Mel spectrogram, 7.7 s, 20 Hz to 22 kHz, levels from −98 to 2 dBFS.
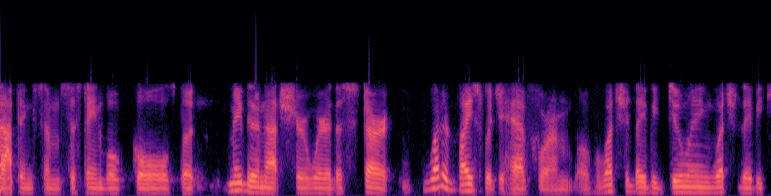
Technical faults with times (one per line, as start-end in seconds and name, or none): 0.00-7.72 AMR narrowband mobile codec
